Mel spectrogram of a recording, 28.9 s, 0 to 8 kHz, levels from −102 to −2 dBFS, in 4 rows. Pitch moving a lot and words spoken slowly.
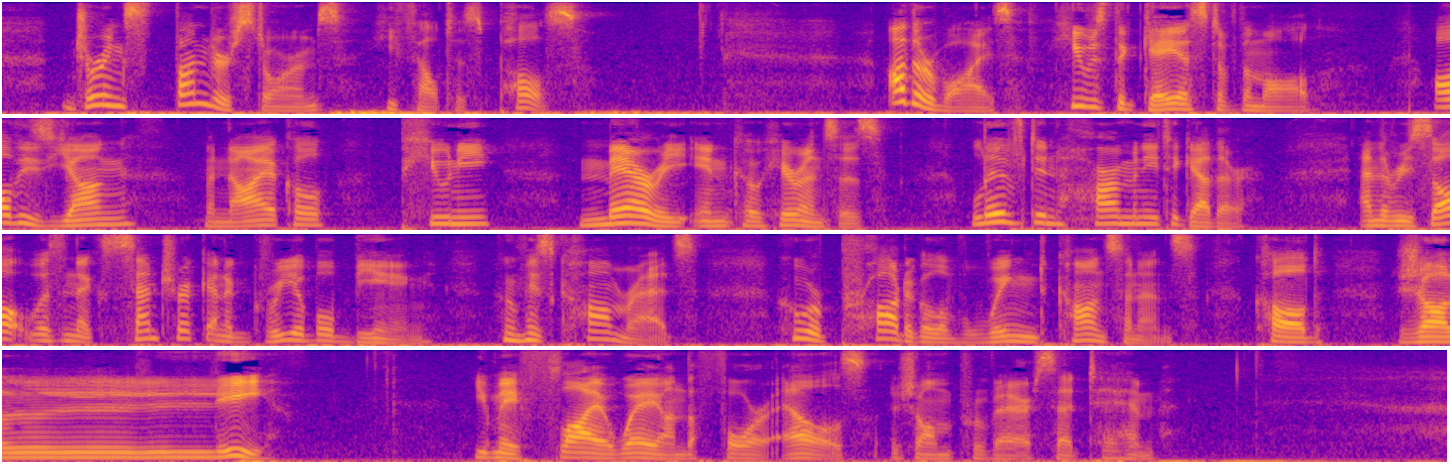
Yes: wide, 6.9 semitones; slow, 120 wpm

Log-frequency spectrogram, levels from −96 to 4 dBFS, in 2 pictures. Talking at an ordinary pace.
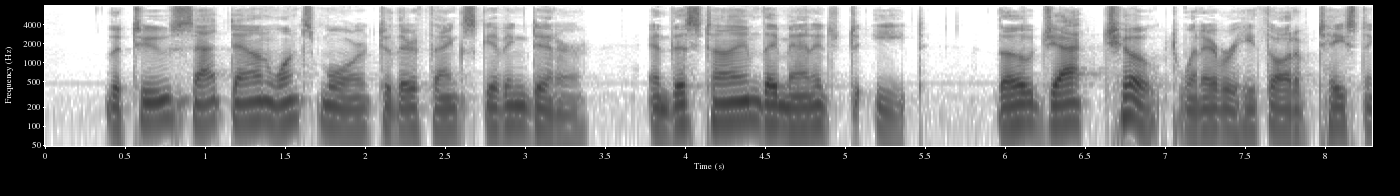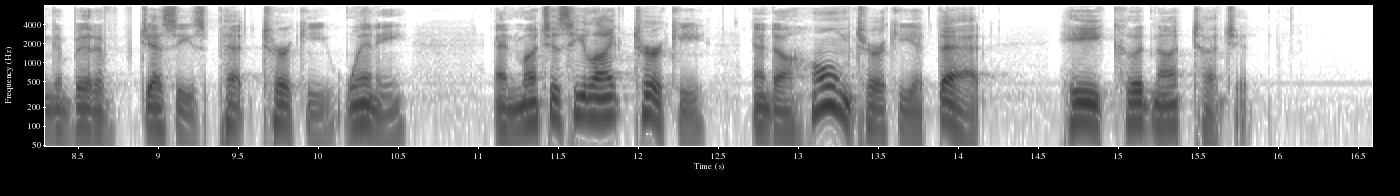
Yes: average, 175 wpm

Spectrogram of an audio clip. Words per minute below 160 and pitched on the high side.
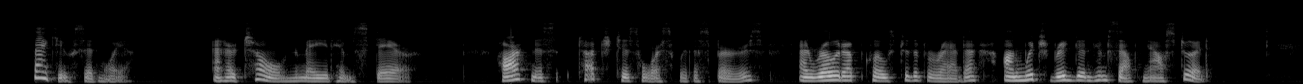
No: average, 140 wpm; medium, 165 Hz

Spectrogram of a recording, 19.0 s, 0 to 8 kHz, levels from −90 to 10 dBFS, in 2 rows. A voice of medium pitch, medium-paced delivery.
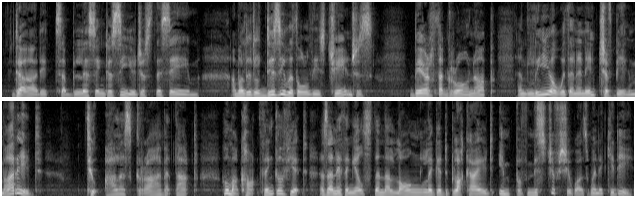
Yes: medium, 180 Hz; average, 180 wpm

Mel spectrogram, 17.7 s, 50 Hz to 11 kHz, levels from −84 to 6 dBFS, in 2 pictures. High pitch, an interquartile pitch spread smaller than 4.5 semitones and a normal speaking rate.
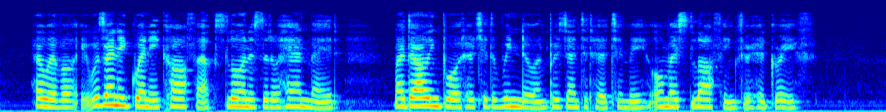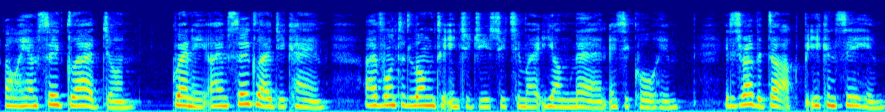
No: high, 215 Hz; average, 2.9 semitones; fast, 215 wpm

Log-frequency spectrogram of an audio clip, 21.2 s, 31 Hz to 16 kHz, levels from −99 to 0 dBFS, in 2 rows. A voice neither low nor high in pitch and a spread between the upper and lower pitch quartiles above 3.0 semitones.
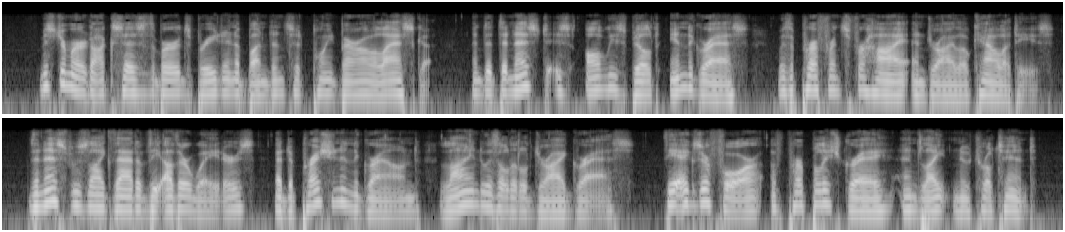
No: low, 100 Hz; average, 4.4 semitones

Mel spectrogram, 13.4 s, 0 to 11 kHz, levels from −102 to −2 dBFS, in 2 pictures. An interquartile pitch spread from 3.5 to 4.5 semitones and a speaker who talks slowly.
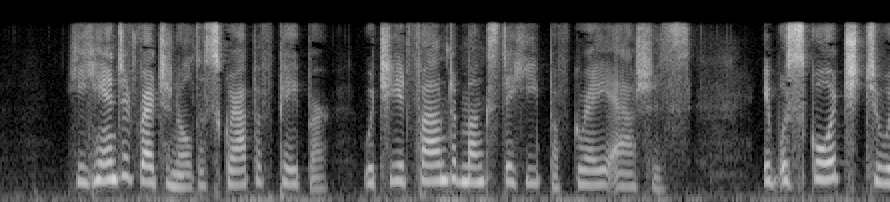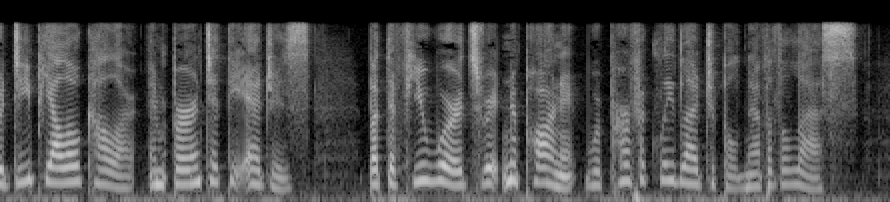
No: average, 3.9 semitones; average, 185 wpm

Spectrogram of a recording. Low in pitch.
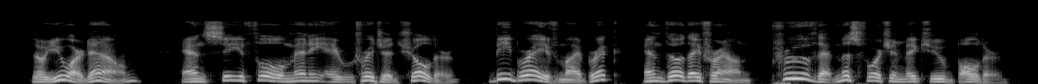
No: medium, 150 Hz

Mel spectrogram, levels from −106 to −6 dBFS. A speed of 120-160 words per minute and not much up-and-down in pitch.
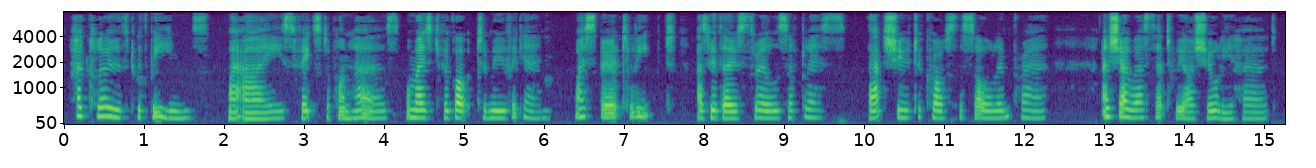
Yes: average, 155 wpm; narrow, 1.5 semitones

